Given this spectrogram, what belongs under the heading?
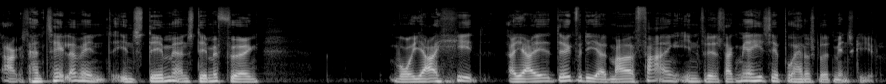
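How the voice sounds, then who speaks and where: A man's voice: mid-range voice, vocal fry, dry recording, studio quality. A man co-hosting a comedy podcast, telling a rambling story full of hesitations and acted-out voices. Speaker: podcast co-host.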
